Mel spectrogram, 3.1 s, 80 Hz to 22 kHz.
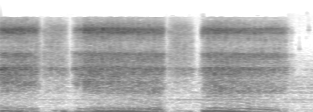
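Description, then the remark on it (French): A voice imitates the growl of a young woman of at most 15: a snarling growl in three rough, sustained bursts separated by brief pauses, loud, with no other talking. “tu remarques dans l'un des coins une femme à moitié nue, habillée de haillons, accroupie dans un des coins avec un couteau de fortune comme ça, mise devant elle, une jeune femme de tout au plus 15 ans qui grogne comme ça.”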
